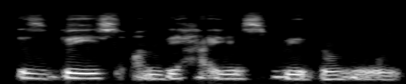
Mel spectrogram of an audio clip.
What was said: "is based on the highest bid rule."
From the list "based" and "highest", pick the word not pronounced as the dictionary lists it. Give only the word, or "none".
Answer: none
